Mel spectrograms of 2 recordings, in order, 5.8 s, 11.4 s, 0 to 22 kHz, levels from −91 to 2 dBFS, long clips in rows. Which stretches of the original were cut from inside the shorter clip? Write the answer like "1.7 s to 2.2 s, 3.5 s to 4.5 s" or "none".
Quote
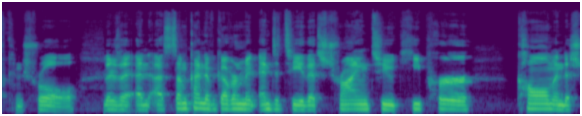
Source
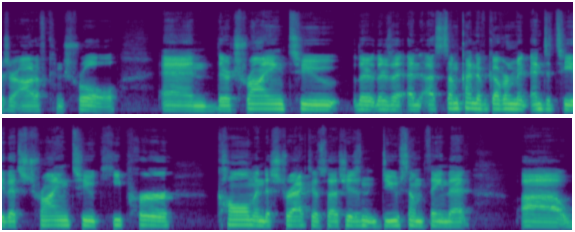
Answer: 1.4 s to 3.7 s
